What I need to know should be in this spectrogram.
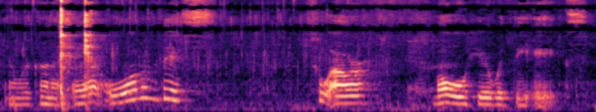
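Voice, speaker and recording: A hoarse woman chatting through a cooking vlog, addressing viewers as y'all and savoring bites with lots of hums. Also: lowish voice, very animated, slow, warm tone, a little hiss or hum, poor audio. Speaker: cooking vlogger. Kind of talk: casual cooking vlog with tasting. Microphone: phone or camera mic, recording alone in a kitchen.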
